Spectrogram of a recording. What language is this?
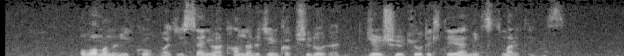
Japanese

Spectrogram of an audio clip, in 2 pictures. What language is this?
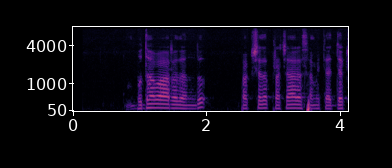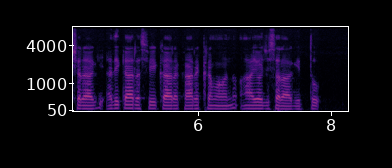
Kannada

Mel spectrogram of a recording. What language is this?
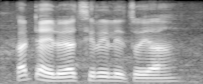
Southern Sotho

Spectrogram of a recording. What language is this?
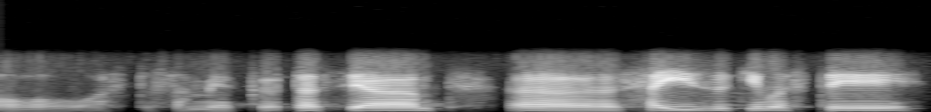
Sanskrit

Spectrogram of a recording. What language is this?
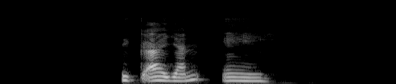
Tepeuxila Cuicatec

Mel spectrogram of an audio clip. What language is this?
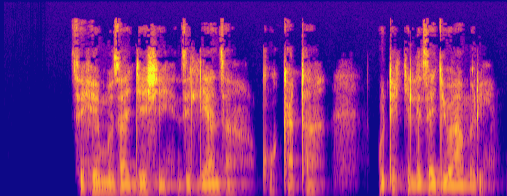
Swahili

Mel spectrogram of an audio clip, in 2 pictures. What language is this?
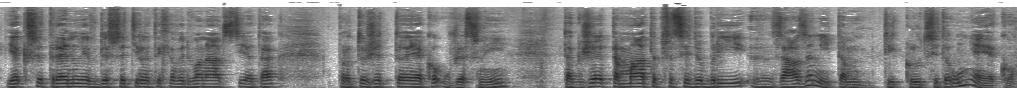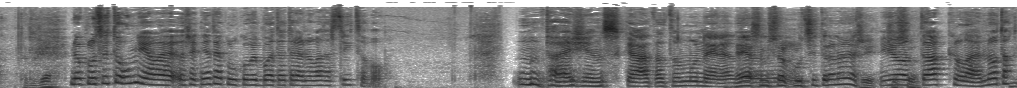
Czech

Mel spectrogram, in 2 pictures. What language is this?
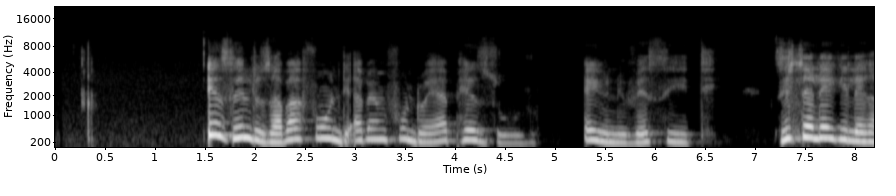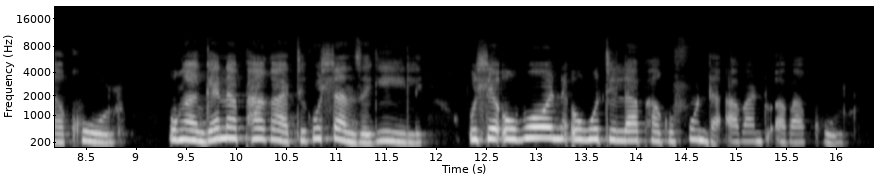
North Ndebele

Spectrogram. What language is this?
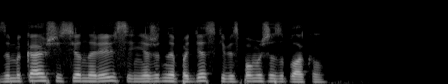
Russian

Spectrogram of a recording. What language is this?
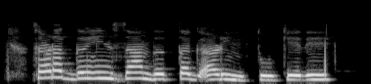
Pashto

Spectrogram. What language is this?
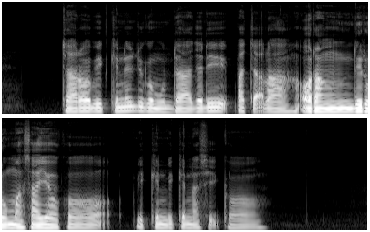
Jambi Malay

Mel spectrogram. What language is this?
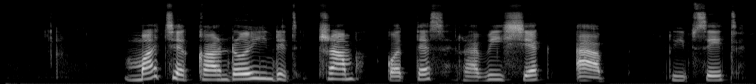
Kalenjin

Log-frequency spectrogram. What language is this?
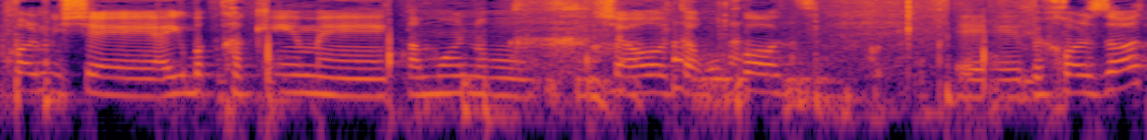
Hebrew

